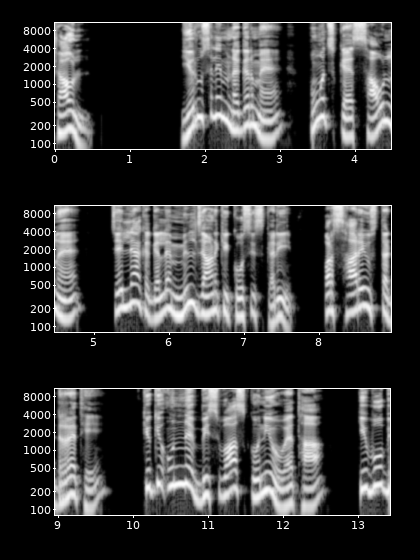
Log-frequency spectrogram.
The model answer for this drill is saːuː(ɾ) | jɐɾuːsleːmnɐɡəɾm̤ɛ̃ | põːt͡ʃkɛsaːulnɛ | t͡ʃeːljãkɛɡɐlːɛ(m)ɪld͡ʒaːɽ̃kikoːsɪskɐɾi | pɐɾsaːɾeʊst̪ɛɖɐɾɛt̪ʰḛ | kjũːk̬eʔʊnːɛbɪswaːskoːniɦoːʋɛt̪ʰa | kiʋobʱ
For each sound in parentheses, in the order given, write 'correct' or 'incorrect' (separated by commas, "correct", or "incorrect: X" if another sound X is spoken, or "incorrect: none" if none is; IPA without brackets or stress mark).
incorrect: l, correct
